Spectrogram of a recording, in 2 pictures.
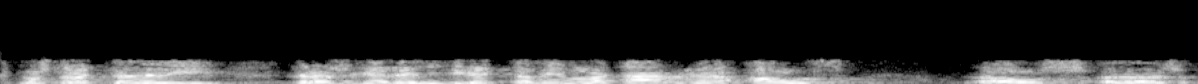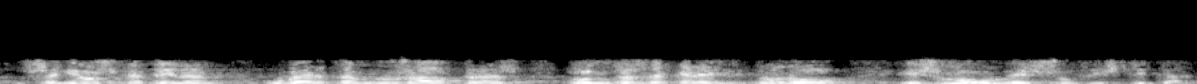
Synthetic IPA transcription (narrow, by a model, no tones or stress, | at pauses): nost̪ɾak̚t̪aðəðit̪ɾəzʎəðemd̪iɾɛk̚t̪əmẽnləkarɣəʔəlˠs | əlˠs | səɲoskət̪enən | uβɛɾt̪əmnuzalˠt̪ɾəspont̪əzðəkɾɛðit̪̚uno | ezmolˠt̪mesːufist̪ikat̪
